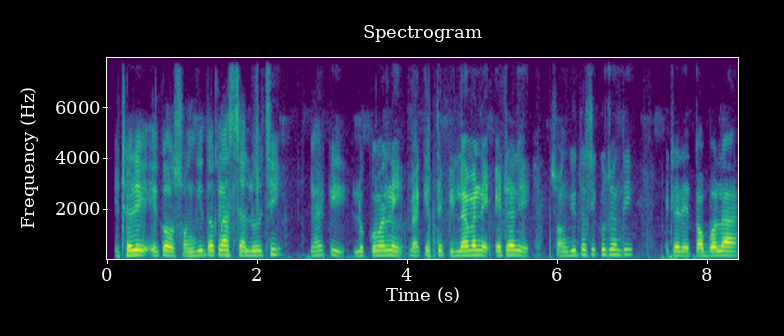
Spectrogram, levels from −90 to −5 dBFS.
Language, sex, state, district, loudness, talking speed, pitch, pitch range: Odia, male, Odisha, Khordha, -18 LUFS, 105 wpm, 175 Hz, 165-185 Hz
